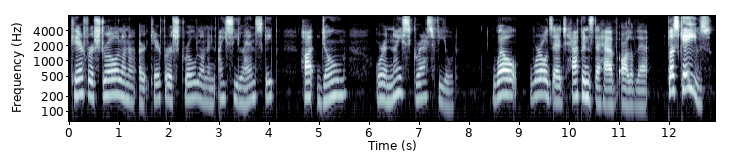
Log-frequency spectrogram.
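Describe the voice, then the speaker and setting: A woman recording scripted commentary about a video game, deliberately delivering lines and often rephrasing them in retakes. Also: lowish voice, animated. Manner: deliberate, restarts and rephrases whole sentences.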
